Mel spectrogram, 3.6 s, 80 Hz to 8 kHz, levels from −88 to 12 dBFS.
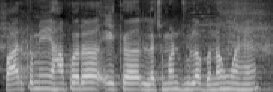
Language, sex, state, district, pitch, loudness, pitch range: Hindi, male, Chhattisgarh, Rajnandgaon, 190 Hz, -14 LUFS, 185-195 Hz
